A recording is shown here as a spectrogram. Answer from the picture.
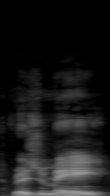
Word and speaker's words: résumé: 악센트 기호가 있으면 다시 시작 하라는 뜻 입니다 . 이력서 (résumé) 는 " 레수메 " 라고 발음 하는 거 예요 , 알겠죠 ?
